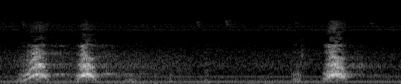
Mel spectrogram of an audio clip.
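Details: Fred the basset hound, seen with his visiting deer friend, lets out two quick gruff barks, then a pause and one more bark, over a quiet steady electrical hum.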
